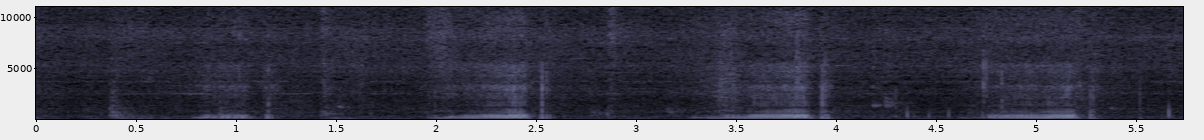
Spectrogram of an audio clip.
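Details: Sleeping Beagle snoring: four rough, buzzy snores, each about half a second long, come roughly every 1.4 seconds, with quiet breathing between them indoors.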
